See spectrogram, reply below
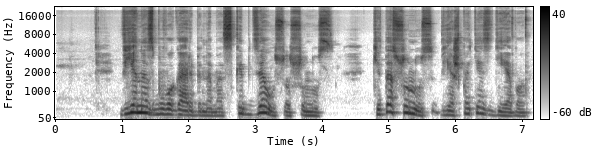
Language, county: Lithuanian, Vilnius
